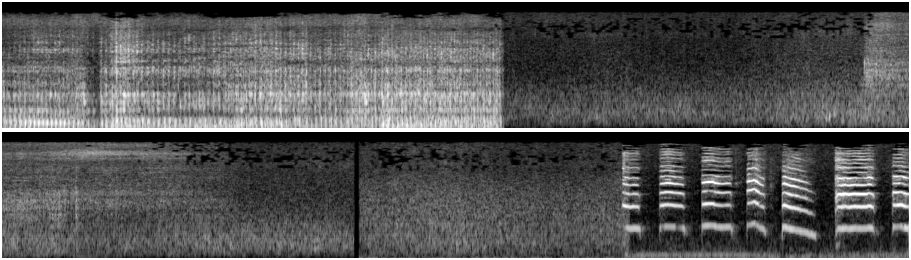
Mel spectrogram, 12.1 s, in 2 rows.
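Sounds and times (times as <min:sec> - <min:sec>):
sea water and surf: 0:00.0 - 0:12.0.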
